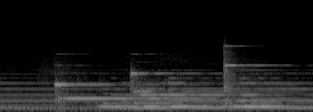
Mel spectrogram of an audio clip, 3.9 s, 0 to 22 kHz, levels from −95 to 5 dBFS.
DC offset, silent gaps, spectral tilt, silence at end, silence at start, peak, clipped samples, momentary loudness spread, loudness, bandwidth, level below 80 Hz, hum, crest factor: under 0.1%; none; -9 dB/octave; 0 s; 0 s; -34 dBFS; under 0.1%; 10 LU; -48 LUFS; 5 kHz; -76 dBFS; none; 12 dB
